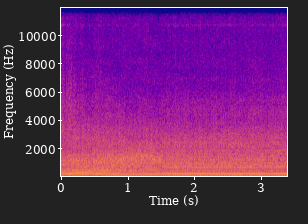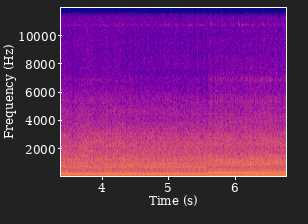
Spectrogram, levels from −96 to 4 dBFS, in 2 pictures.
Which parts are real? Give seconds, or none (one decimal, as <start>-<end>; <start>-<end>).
0.0-2.6; 4.5-6.8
